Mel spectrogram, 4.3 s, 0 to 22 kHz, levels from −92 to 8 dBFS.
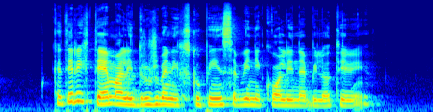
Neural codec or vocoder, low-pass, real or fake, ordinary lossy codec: none; 19.8 kHz; real; none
